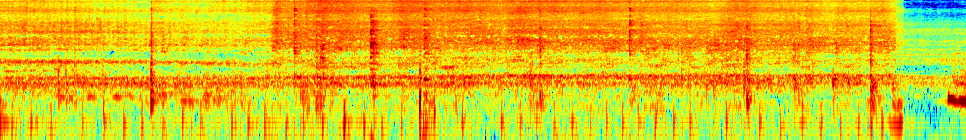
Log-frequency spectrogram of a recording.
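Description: Goat mutton fries loudly in a pan with a constant hissing sizzle, while occasional stirring scrapes and knocks rise over it for most of the clip before the frying suddenly quietens at the end.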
